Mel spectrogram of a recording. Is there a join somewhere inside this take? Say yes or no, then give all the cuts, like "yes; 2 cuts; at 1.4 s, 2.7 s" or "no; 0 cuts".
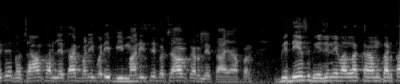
no; 0 cuts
